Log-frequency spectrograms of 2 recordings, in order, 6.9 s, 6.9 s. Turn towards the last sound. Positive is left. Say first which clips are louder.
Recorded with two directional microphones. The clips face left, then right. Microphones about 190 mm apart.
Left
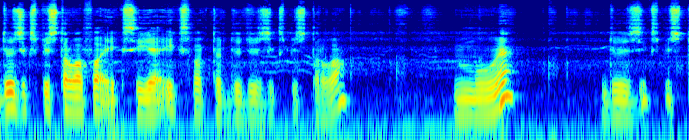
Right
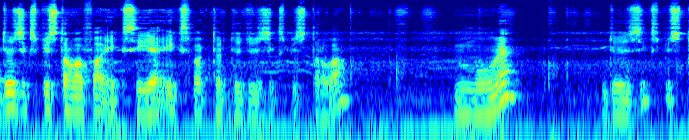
# left 7 dB
turn(degrees=50)  # may be behind; listen again after turning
